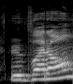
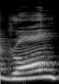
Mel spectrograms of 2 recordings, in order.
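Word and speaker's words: wrong: जाएगा बढ़ते हैं आगे डब्लू कब साइलेंट होता है वो समझ लीजिए अगर किसी शब्द का पहला अक्षर डब्लू है क्या है वो शब्द शुरू ही डब्लू से हो रहा है और उसके ठीक बाद आर आ रहा है तो डब्लू का उच्चारण नहीं किया जाएगा जैसे कि डब्लू आर आई एस टी वरिष्ट नहीं रिष्ट पढ़ेंगे रिस्ट है ना कलाई जिसको कहते हैं वरंग नहीं रॉन्ग पढ़ेंगे जिसका मतलब होता है गलत राइट नहीं राइट पढ़ेंगे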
